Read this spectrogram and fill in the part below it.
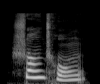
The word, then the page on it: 双重: shuāng chóng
